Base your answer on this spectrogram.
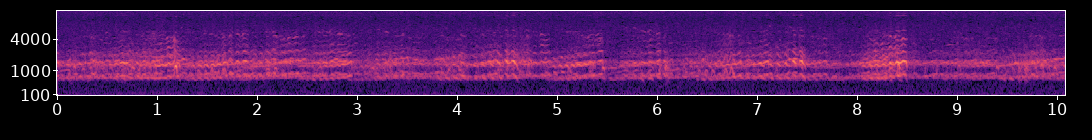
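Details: Mountain brown frogs, Rana ornativentris, calling in the Kuma Basin of Kumamoto, Japan: a dense chorus of low, rapid clucking croaks that overlap continuously, with louder individual calls rising out of the mass now and then.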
